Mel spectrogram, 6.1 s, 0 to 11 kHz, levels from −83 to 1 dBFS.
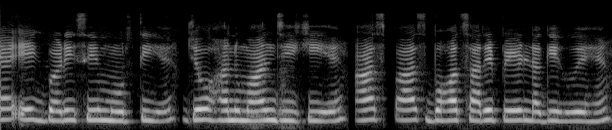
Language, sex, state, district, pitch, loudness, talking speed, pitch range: Hindi, female, Chhattisgarh, Korba, 250 Hz, -25 LUFS, 175 wpm, 240-260 Hz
